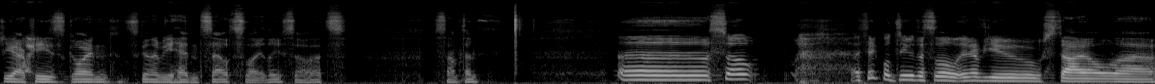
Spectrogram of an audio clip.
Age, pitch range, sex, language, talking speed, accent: 20-39, 105-140 Hz, male, English, 110 wpm, American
